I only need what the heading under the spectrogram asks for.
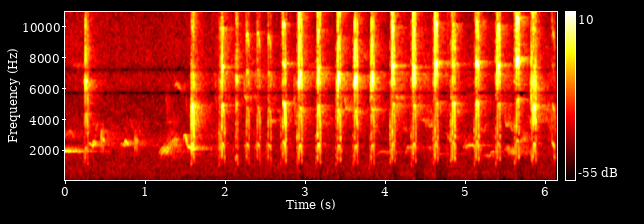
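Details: Great spotted woodpecker adults bringing food to chicks, June 2011; after a few whistles from another bird, a rapid steady series of sharp clicky notes, about four per second.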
